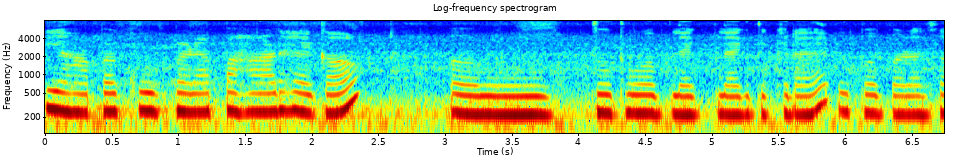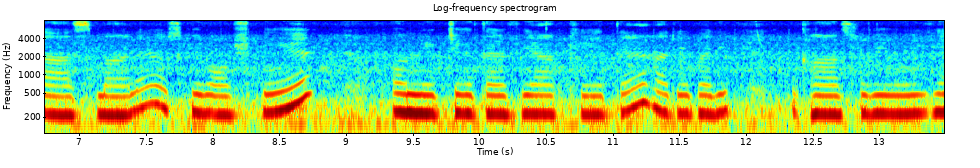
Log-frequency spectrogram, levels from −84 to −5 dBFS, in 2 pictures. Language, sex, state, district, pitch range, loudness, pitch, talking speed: Hindi, female, Maharashtra, Pune, 225-245 Hz, -14 LUFS, 235 Hz, 140 wpm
